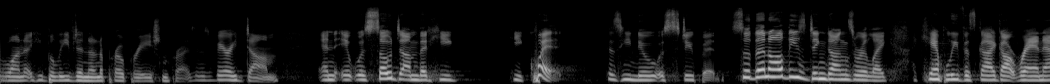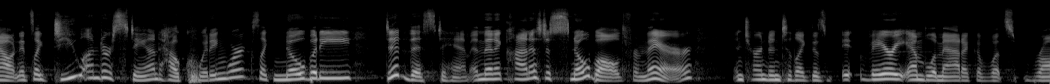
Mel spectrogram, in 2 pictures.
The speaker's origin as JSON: {"language": "English", "country": "Canada", "said": "Okay, well, I don't know if you knew this, but I'm the Canadian you."}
